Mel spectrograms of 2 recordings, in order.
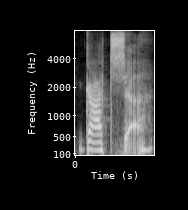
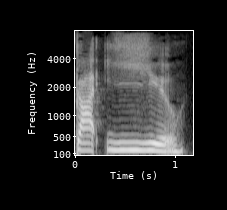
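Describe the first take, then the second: First: The T and Y blend into a ch sound. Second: The T and Y are said as separate sounds. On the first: "we're going to say gotcha" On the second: "instead of got you"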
